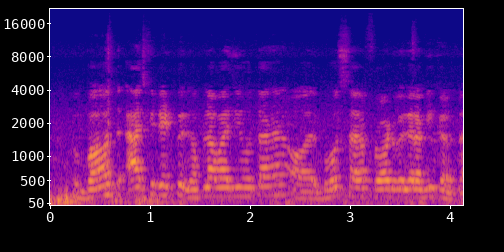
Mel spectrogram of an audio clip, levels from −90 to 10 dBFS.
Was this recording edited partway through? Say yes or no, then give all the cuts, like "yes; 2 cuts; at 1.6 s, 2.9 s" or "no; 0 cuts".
no; 0 cuts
